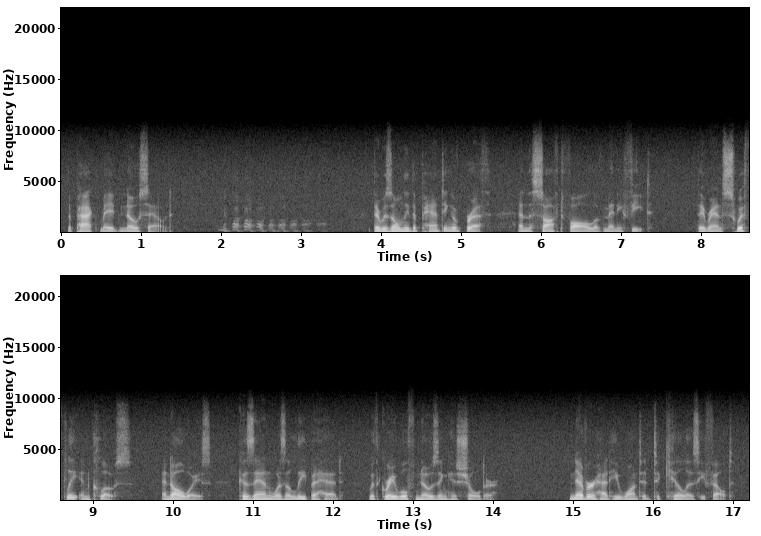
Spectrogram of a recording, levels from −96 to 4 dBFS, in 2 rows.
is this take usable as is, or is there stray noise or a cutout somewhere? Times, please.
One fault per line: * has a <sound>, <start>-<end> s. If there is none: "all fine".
* has a laugh, 2.0-3.4 s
